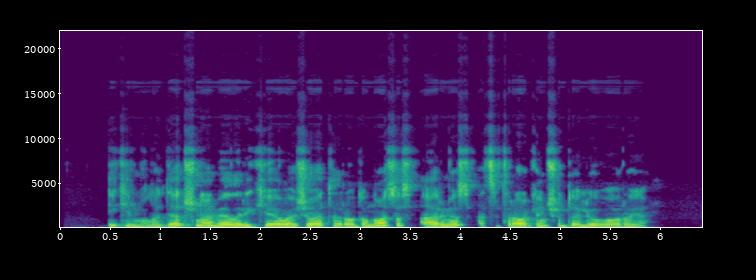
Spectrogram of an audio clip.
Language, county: Lithuanian, Klaipėda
